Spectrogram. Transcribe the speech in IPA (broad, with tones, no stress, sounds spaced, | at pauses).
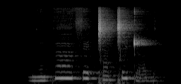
ɡ ɛ̃˧ k ãː˥ s ɛ˥ ǀ a˧ ǀ i˥ ʈ a˩˧ ɡ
